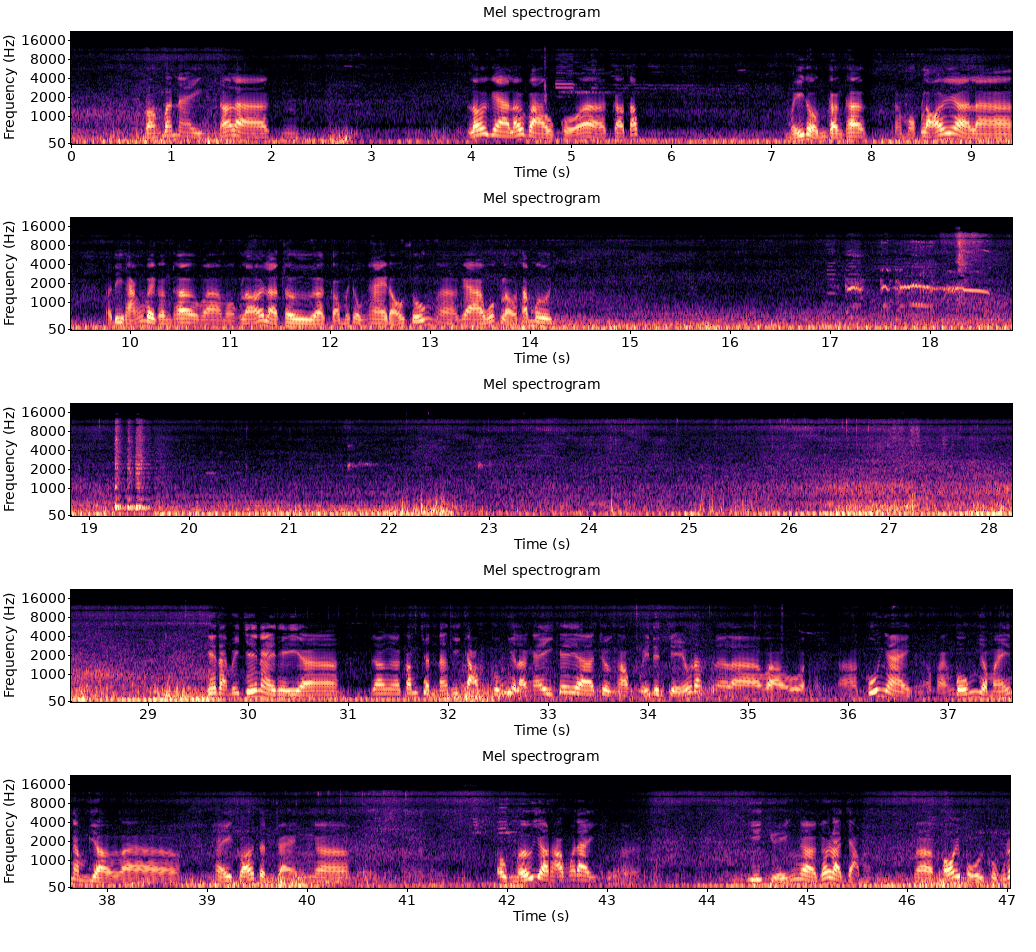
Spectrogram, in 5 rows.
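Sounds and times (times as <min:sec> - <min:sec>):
low rumble of road traffic: 0:00.0 - 0:47.0
rooster crowing: 0:16.9 - 0:18.9.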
